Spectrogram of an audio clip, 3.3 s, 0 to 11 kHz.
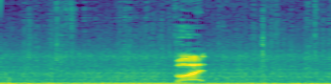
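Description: Engine of a 1972 BMW 3.0 CS E9 coupe, a loud, steady low drone that holds constant throughout, with a single brief spoken word partway through.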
